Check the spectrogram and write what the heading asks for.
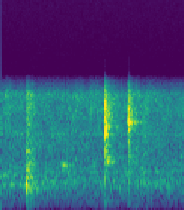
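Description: Three short sharp clicks: one about a third of a second in, then two close together past the middle.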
